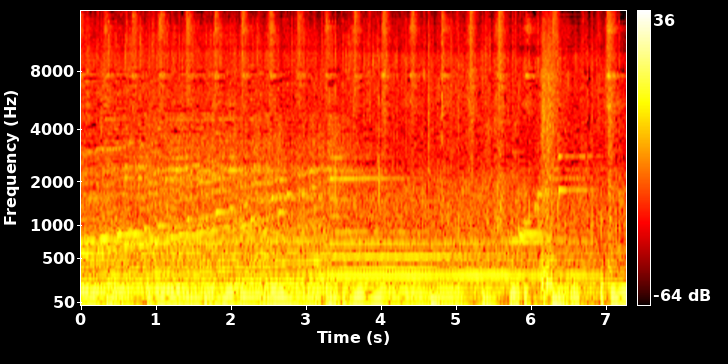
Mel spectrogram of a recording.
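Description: Loud, dense clapping from a large crowd, sustained and close, with music playing underneath and a few sharper percussive hits toward the end.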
